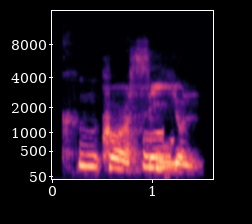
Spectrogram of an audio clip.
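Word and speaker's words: كرسيّ: Kursiyun. Kursiyun. It's not kur, it's kur. It's the Arabic ra, which I struggle to pronounce myself.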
